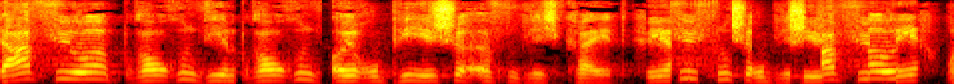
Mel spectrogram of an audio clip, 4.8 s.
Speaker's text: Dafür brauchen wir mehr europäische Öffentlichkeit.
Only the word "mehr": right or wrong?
wrong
